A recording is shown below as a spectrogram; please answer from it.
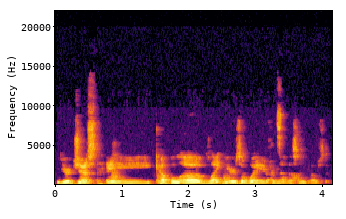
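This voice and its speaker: A man's voice: mid-range voice, steady tone, moderate pace, mellow, highs cut off, slight background noise. A man improvising explanations as the game master of a tabletop role-playing game.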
